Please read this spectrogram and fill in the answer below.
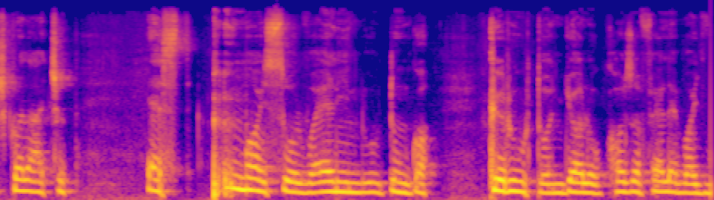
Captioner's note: clears throat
